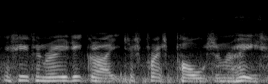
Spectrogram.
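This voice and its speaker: A vlogger walks through a park, talking to his camera in a casual, slightly hesitant way. His voice is a little high and steady, at a moderate pace, and it sounds phone-quality. The outdoor recording is noisy, with wind.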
